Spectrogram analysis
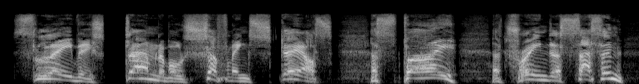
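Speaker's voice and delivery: a furious emperor lashing out at the traitor; raging tirade. A narrator's reading. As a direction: spit each insult at the absent spy.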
